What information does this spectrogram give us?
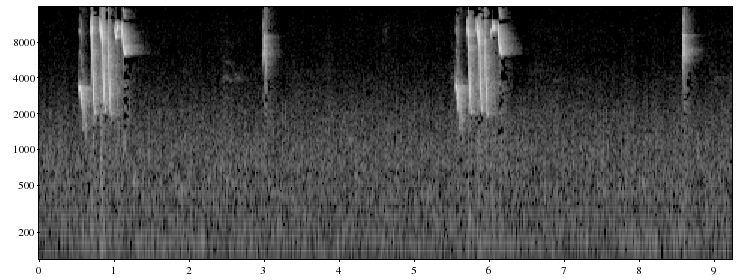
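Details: Seedeater song played to spur caged birds after the feather moult: twice a quick burst of five or six very high, sharp whistled strokes, each burst followed by a lone thin high chip a couple of seconds later.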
